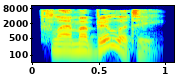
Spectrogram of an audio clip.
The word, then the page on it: flammability: British English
